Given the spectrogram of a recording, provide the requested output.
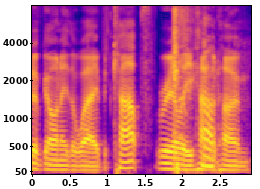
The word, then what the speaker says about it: Karpf: Karpf. – Karpf. – Right. How do you spell that? – Lorna Karpf. K-A-R-P-F.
